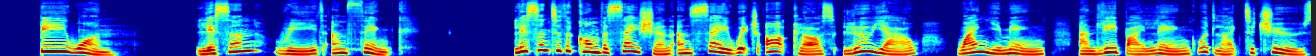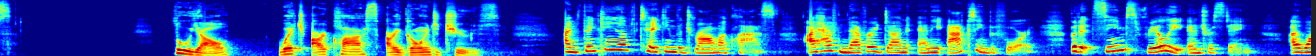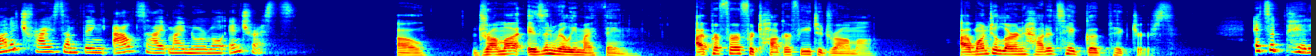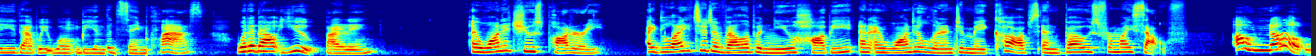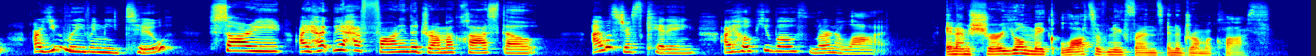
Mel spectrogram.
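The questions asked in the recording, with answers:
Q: Listen to the conversation and say which art class Lu Yao, Wang Yiming and Li Bailing would like to choose.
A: Lu Yao: drama; Wang Yiming: photography; Li Bailing: pottery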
